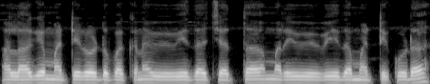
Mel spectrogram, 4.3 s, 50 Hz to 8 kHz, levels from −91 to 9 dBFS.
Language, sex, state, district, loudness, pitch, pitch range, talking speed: Telugu, male, Andhra Pradesh, Sri Satya Sai, -14 LUFS, 115 Hz, 110-115 Hz, 140 wpm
